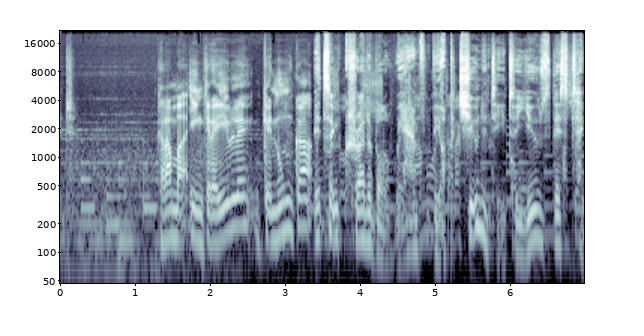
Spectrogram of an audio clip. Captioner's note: Spanish dubbed into English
